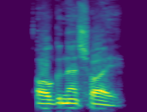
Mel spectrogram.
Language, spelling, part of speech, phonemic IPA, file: Bengali, অগ্ন্যাশয়, noun, /oɡ.næ.ʃɔe̯/, LL-Q9610 (ben)-অগ্ন্যাশয়.wav
- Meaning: the pancreas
